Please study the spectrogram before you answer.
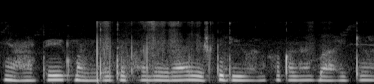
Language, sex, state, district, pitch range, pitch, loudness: Hindi, female, Bihar, Madhepura, 190-200 Hz, 195 Hz, -22 LUFS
